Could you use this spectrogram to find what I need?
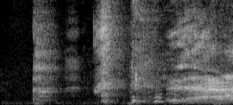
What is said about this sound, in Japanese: しゃっくり止まらんし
